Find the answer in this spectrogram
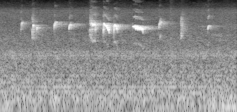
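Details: Song of the Javan grey-throated white-eye, played as a lure to make birds sing: thin high whistled notes, then a louder cluster of bright chirps in the middle, then more spaced single notes.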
